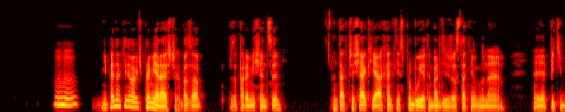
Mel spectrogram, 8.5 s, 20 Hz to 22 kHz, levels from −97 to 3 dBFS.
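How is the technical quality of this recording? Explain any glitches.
Listening to the speech recording, nothing stood out as a technical problem.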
